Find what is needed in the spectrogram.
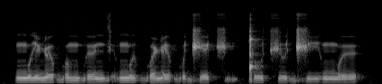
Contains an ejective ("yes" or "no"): no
